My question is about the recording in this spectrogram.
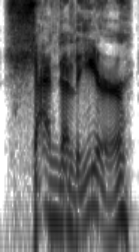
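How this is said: It is said with an American pronunciation. This is how Americans say it. The speaker calls it wrong. "Stupid American"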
